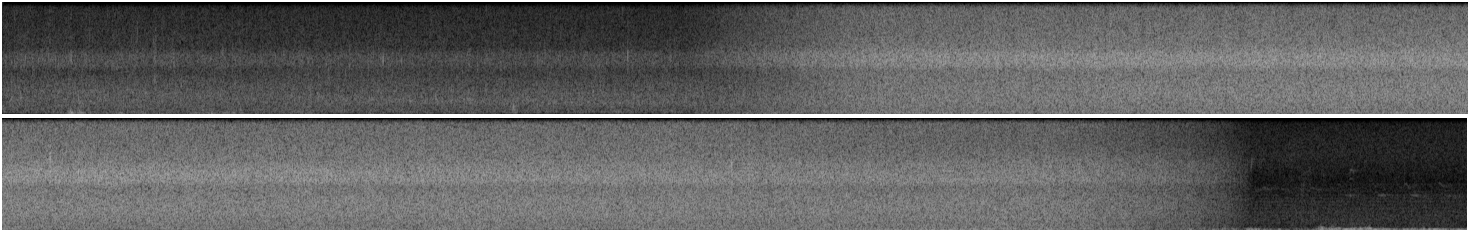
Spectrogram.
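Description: A shallow river rushing over stones. About four seconds in, this gives way to the much louder, steady rush of water pouring down a concrete weir spillway, which cuts off suddenly near the end, leaving gusts of wind on the microphone.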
